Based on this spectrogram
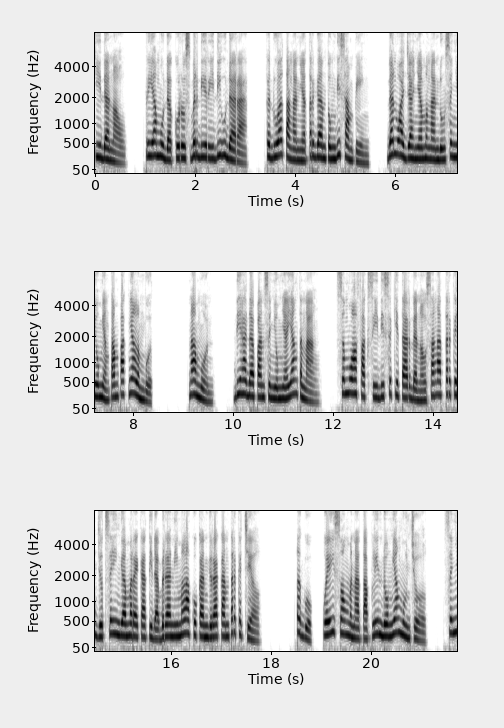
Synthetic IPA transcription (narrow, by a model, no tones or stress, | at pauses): kidanaw | pɾiamudakuɾʊsbərdiɾidiudaɾa | kəduat̪aŋanɲat̪ərɡant̪ʊŋdisampɪŋ | danwad͡ʒahɲaməŋandʊŋsəɲʊmjaŋt̪ampak̚ɲaləmbʊt̪̚ | namʊn | diɦadapansəɲʊmɲajaŋt̪ənaŋ | səmuafaksidisəkit̪ardanawsaŋat̪ːərkəd͡ʒʊt̪̚səɦiŋɡaməɾekat̪idaʔ̚bəɾaniməlakukanɡəɾakant̪ərkət͡ʃɪl | t̪əɡʊk̚weisɔŋmənat̪aplindʊŋjaŋmuɲt͡ʃʊl | sə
